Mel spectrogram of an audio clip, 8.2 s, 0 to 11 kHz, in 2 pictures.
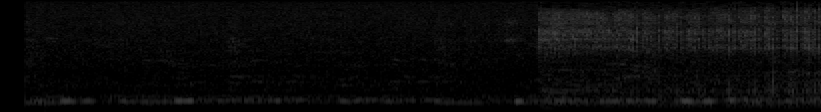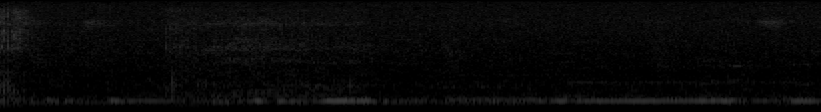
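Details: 5-month-old bullmastiff puppy snoring: steady low rumbling snore with a louder rattling breath partway through, television playing in the background.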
